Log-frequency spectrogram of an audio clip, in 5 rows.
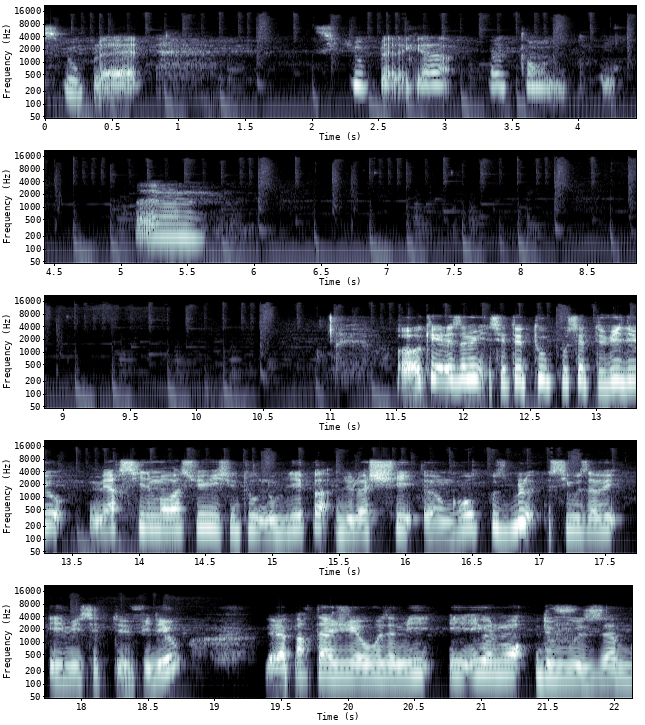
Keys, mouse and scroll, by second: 2.4-5.3 drag, 5.3-5.8 scroll down 1, 9.2-10.7 drag, 10.7-11.2 scroll up 6, 11.2-12.3 middle drag, 12.3-13.3 scroll down 2, 13.3-15.7 middle drag, 15.7-16.4 scroll down 2, 16.4-16.9 middle drag, 16.9-17.7 scroll up 4, 17.7-19.7 scroll down 1, 19.7 scroll down 2, 19.9 KP_0.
